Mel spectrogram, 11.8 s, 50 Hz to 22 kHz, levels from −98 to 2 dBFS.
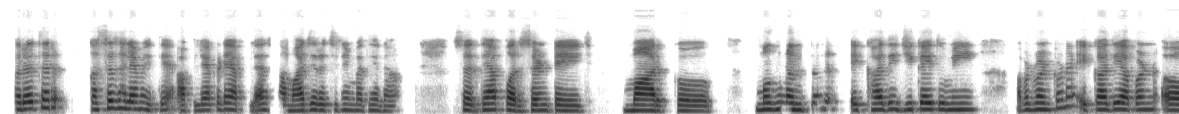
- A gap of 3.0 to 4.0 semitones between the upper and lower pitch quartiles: No, narrow, 2.4 semitones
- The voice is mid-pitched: No, high, 210 Hz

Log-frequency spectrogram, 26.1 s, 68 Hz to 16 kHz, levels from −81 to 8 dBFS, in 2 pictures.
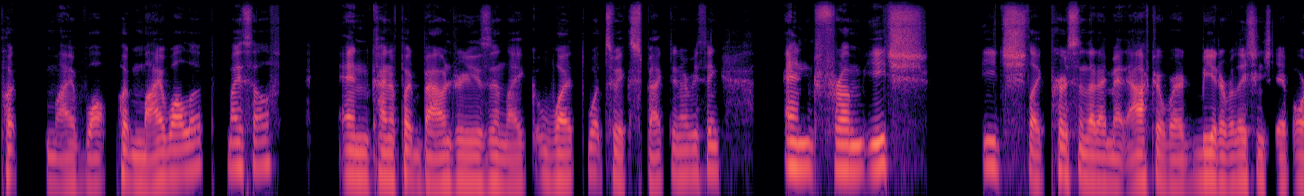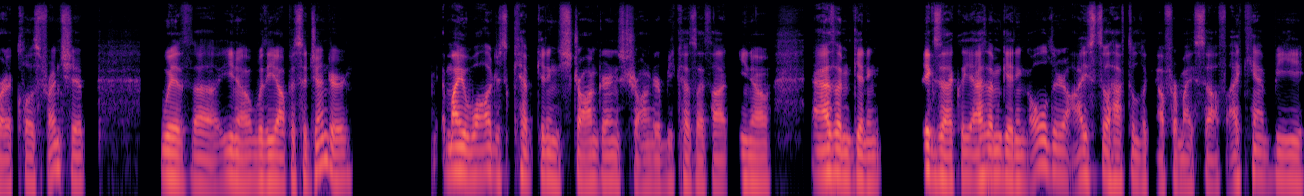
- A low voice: Yes, low, 110 Hz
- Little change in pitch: No, average, 3.3 semitones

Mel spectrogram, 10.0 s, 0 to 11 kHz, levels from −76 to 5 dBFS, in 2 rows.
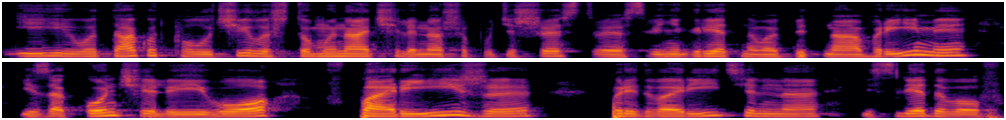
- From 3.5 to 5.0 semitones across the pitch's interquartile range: No, average, 2.7 semitones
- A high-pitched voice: No, low, 135 Hz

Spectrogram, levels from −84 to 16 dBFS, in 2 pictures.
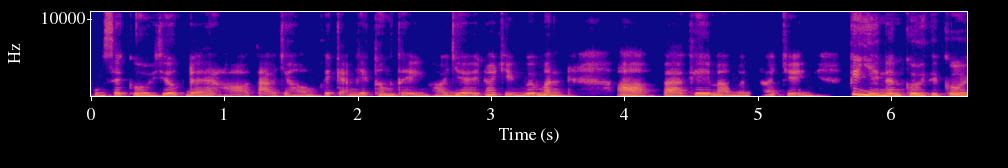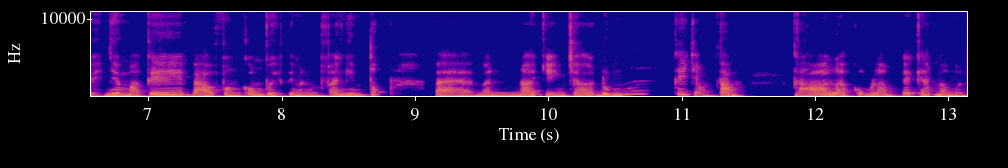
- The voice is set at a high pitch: Yes, high, 210 Hz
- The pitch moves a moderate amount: Yes, average, 4.8 semitones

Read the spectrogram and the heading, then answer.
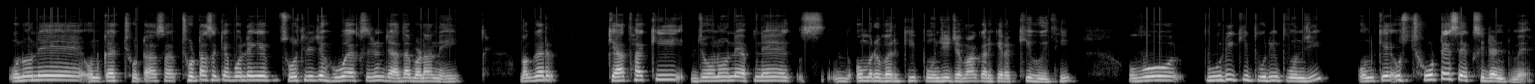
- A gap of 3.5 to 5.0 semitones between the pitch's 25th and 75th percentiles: Yes, average, 3.9 semitones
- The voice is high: No, medium, 175 Hz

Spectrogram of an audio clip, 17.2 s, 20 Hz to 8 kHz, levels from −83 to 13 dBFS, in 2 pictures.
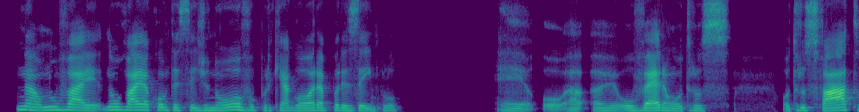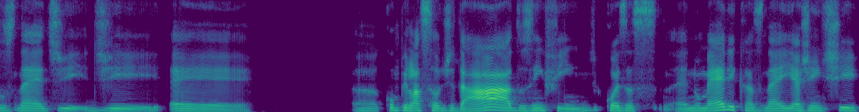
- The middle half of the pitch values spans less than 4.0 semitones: Yes, average, 2.8 semitones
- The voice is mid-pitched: Yes, medium, 165 Hz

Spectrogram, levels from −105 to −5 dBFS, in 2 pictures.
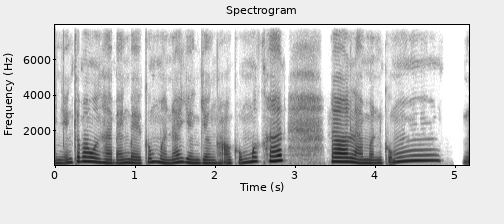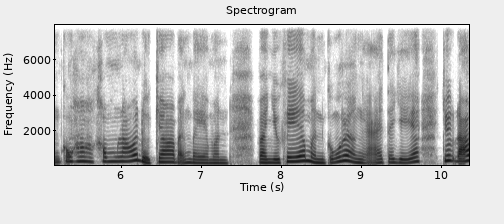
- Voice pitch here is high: Yes, high, 210 Hz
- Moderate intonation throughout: No, wide, 6.1 semitones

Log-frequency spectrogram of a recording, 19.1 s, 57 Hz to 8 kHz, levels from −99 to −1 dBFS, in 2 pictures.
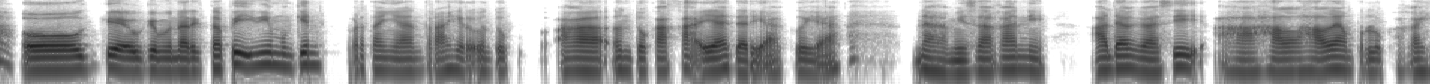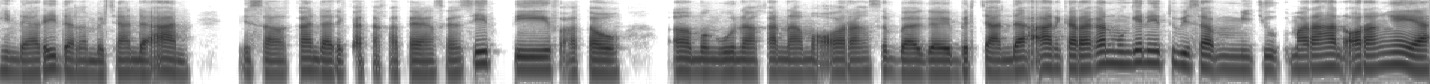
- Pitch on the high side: No, low, 130 Hz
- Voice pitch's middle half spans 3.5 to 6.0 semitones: No, average, 3.1 semitones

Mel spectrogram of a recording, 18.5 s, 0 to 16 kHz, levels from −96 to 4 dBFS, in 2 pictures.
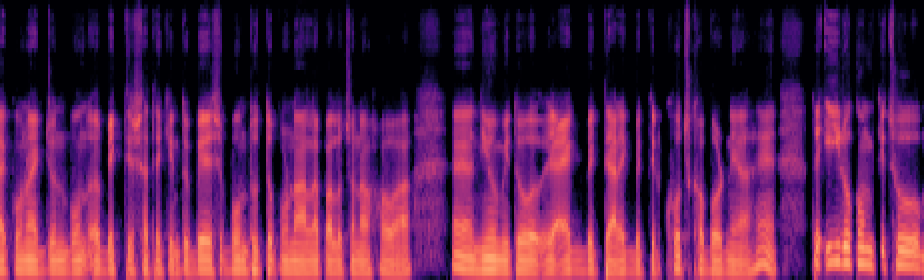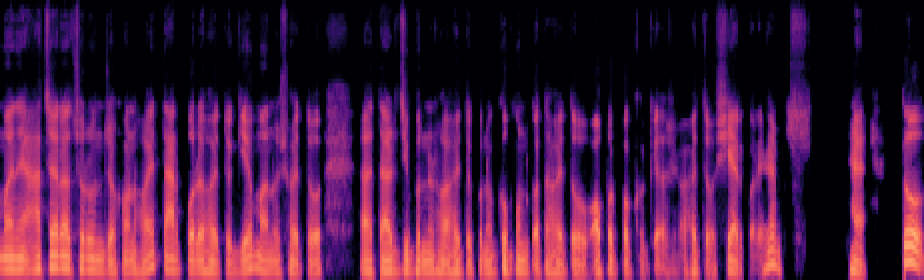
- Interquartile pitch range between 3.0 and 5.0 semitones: No, narrow, 2.5 semitones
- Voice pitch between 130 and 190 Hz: No, very low, 95 Hz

